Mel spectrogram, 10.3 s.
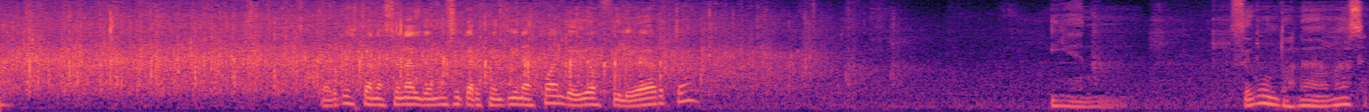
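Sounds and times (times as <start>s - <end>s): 
audience ovation applause at orchestra concert: 0.0s - 6.5s
speech: 2.4s - 5.4s, 9.3s - 10.2s.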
